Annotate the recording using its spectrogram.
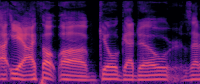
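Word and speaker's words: Gal Gadot: But then like Yeah, I thought uh Gilgado. Is that how you pronounce it? Gail GDO.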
